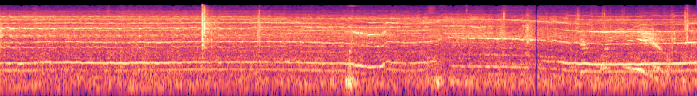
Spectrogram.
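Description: Electric drive motors and gearbox of a modified Power Wheels ride-on toy car whining steadily as it drives, the pitch dipping briefly about halfway through.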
